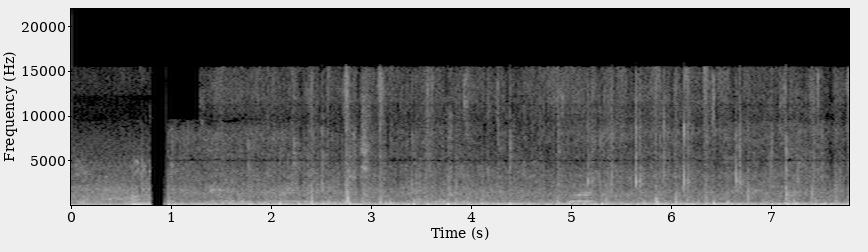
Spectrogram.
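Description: Footsteps patter on the ground.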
